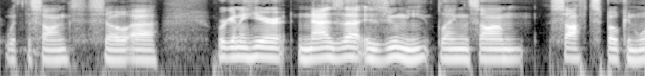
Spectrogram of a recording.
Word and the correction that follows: Naya Izumi: We just heard Naya Izumi, which I mispronounced. It's Naya Izumi playing the song Soft Spoken Woman, and then Signals playing the song Lungs Apart.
